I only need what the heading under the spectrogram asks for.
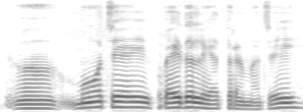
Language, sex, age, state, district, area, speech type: Nepali, male, 30-45, West Bengal, Darjeeling, rural, spontaneous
